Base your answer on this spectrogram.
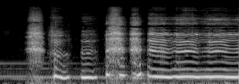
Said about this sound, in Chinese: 糟了，没有斧头就不能砍柴，就不能换东西了。男孩越想越着急。忍不住大声哭了起来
